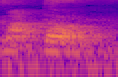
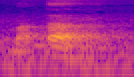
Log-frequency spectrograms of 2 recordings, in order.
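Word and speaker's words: מטר: en cuatro maneras dice una es matar literalmente así como sale en español Así suena en el hebreo matar y esa servir una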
